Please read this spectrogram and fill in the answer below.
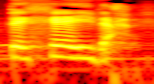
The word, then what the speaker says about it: Tejeda: Bueno, pues, como la doctora Melisa Tejeda. Van a escribir mi nombre, Melisa con doble S y mi apellido Tejeda se escribe T de Tito, J de jamón y la letra D de dedo, Tejeda.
